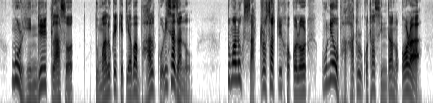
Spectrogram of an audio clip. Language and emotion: Assamese, disgusted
